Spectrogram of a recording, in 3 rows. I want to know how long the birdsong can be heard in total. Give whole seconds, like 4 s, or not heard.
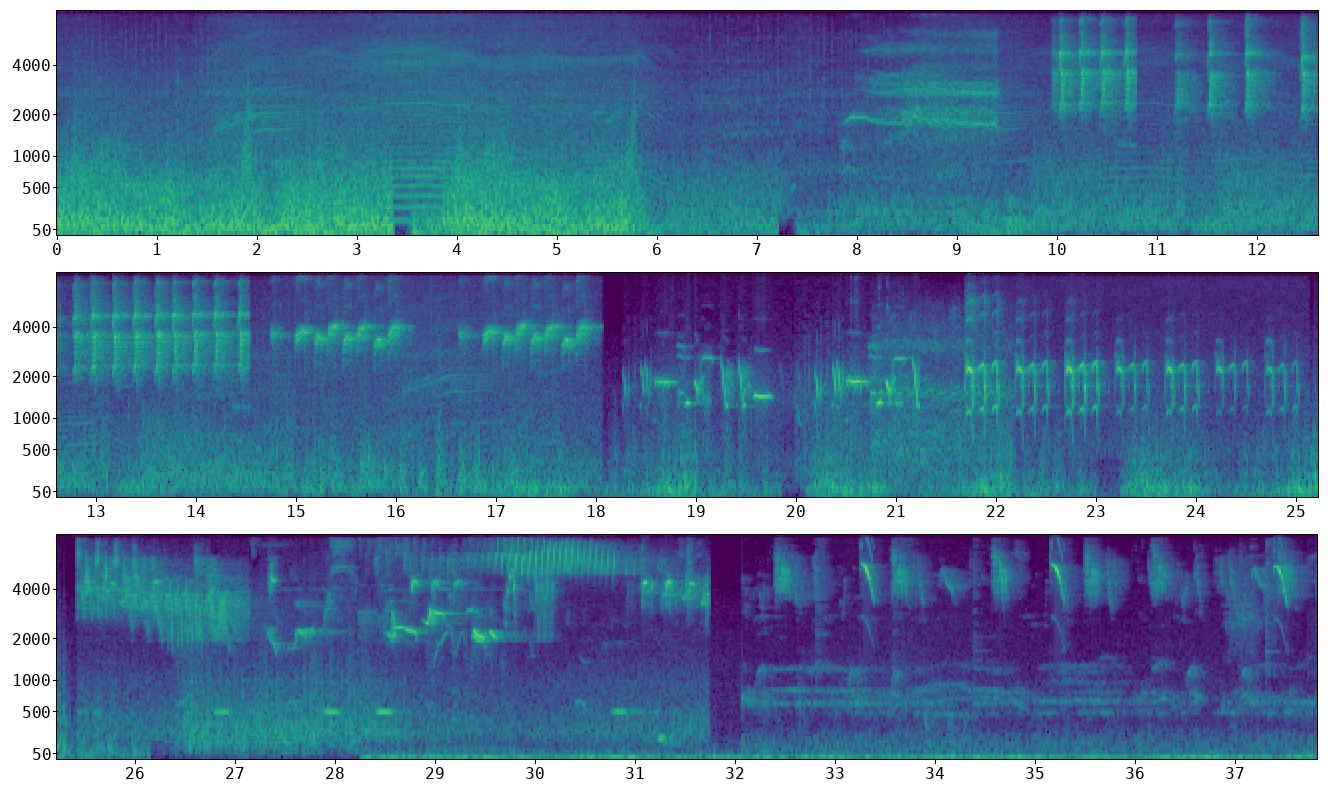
28 s.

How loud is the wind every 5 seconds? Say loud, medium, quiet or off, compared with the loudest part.
loud, medium, quiet, quiet, quiet, quiet, quiet, quiet.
